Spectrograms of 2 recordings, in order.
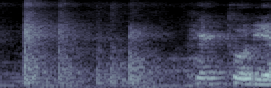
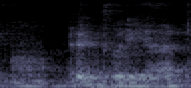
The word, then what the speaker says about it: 팩토리얼: 자, 뭐 고등학교에서 배우는 거지만 5하고 이렇게 느낌표 하나 적고 얘를 뭐라고 읽냐면 팩토리 아니고 팩토리얼이라고 읽어. 팩토리얼, 5팩토리얼.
